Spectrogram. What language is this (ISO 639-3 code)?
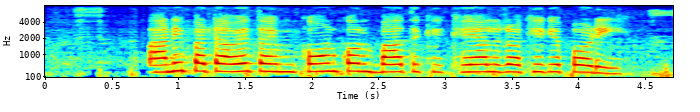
bho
